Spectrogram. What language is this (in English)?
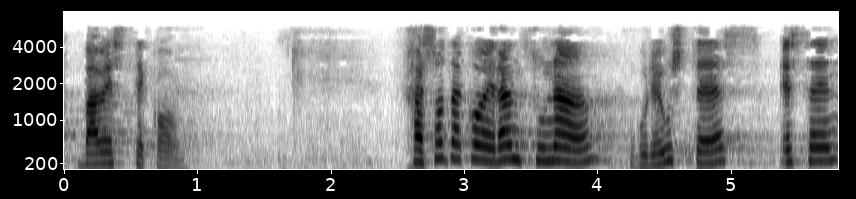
Basque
